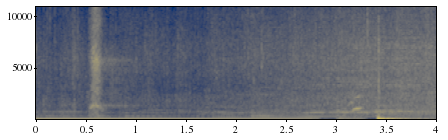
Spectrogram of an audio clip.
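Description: Soft background music of sustained keyboard pad chords over long, steady bass notes. About three and a half seconds in there is a sudden loud low thump.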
